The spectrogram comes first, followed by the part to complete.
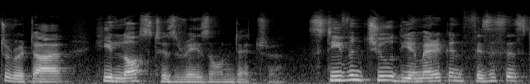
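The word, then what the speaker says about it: raison d'être: with a longer sound so the phrase is pronounced in French though in English it's simply raise on Detra your raise on Detra is what is most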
